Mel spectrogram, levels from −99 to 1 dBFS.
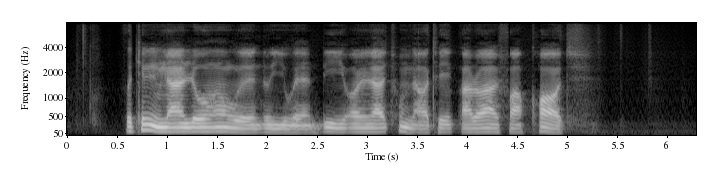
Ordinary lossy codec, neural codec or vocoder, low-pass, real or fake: none; codec, 16 kHz, 0.5 kbps, FunCodec, trained on Chinese and English, 25 frames a second; none; fake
